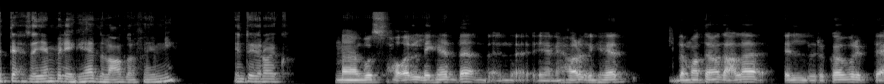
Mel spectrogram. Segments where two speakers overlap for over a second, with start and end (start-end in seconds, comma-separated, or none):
none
